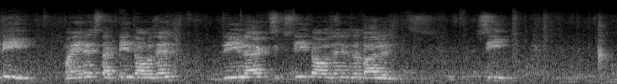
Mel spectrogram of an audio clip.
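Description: A man speaks loudly and clearly into a nearby microphone, lecturing.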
